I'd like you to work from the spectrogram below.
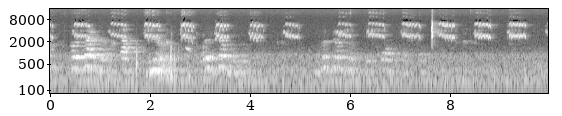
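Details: Budgerigars breeding, babies present: a fast run of short, rasping chirps, about four a second, with softer lower chatter early on and a sharp click near the end, over a quiet background hum.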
